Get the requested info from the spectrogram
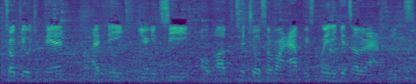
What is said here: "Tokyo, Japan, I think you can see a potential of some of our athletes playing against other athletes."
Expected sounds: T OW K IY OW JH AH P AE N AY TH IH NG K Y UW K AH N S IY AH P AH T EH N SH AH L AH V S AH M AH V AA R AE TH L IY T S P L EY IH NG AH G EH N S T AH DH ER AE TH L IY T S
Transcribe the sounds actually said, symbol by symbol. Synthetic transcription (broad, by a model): T OW K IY OW JH AH P AE N AY TH IH NG K Y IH K AH N S IY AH P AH T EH N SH L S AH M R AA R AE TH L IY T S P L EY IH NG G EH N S AH DH ER AE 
